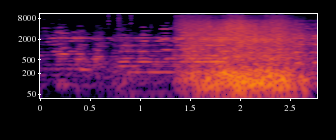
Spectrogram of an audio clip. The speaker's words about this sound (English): Full of explosions. Yes. Oh, yes. We love that noise.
